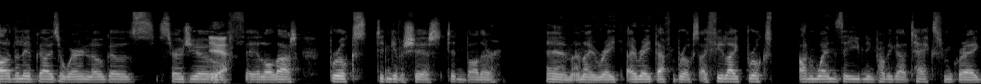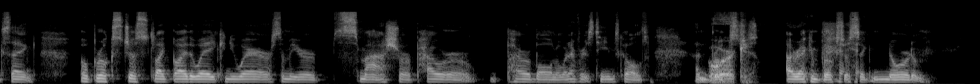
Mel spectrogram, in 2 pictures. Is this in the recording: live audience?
no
